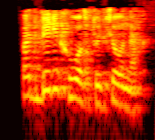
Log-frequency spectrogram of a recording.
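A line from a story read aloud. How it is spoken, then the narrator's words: Forced calm. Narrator (Russian): говорю, изо всех сил стараясь, чтобы голос прозвучал спокойно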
